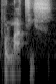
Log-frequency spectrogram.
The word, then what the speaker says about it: Pilates: Velvet said it's called Pilates. And you know the funny thing is this. If I eventually pronounce it out and call it pilates, they will say you're not bougie enough.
